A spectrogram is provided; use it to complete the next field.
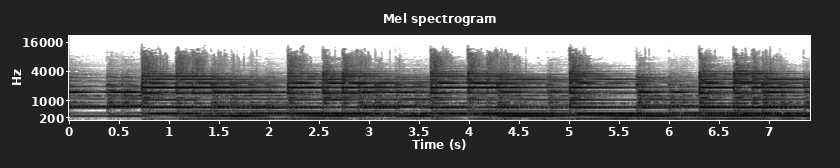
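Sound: church bell ringing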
